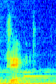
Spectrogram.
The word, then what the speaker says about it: Ching: be pronounced Ching but it's Jing like a j and so Jing in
